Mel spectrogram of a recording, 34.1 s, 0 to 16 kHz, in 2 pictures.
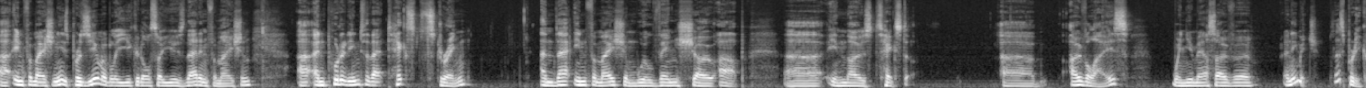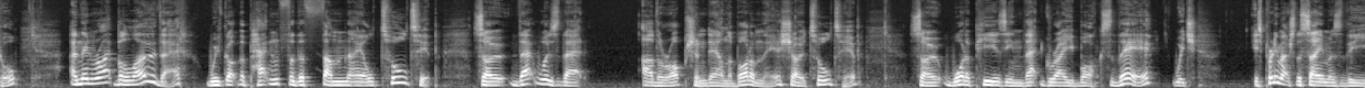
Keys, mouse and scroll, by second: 12.6 click, 13.7 click, 18.4 click, 24.2 click, 25.7 click, 27.0 click.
